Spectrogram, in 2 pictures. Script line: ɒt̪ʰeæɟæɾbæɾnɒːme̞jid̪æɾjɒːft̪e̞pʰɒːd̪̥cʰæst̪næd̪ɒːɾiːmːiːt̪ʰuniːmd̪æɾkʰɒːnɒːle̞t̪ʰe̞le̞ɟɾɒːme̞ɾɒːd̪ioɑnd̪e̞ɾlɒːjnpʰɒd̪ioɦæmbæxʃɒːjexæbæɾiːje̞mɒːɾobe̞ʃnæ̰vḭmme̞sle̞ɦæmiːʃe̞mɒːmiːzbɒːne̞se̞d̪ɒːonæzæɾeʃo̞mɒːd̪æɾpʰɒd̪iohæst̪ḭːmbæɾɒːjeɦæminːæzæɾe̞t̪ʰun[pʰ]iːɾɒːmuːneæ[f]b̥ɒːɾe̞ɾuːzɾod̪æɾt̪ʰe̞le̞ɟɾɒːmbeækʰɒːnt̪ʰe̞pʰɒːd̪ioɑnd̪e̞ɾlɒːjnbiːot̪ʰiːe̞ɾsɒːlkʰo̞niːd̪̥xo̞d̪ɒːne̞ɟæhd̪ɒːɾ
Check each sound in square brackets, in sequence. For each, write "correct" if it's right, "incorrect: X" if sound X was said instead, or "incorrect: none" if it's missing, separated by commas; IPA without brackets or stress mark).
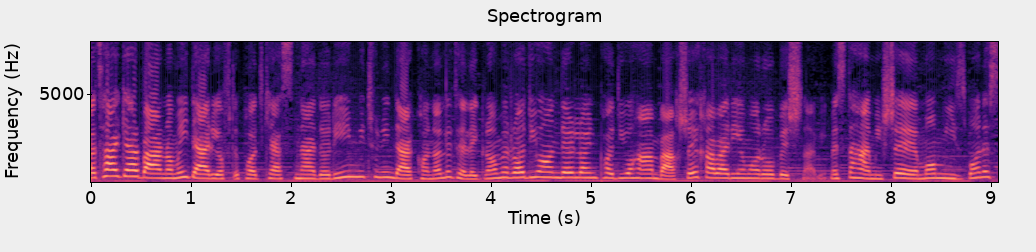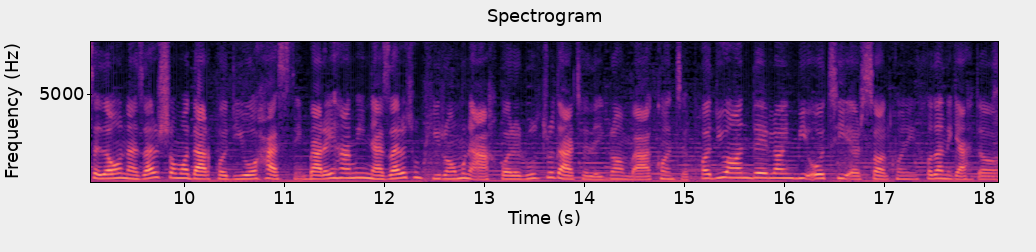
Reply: correct, incorrect: x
